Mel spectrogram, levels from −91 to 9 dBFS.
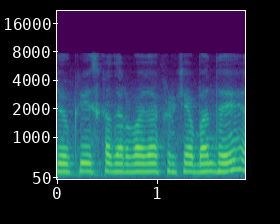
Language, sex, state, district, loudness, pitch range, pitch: Hindi, female, Chhattisgarh, Bilaspur, -14 LUFS, 190-195 Hz, 190 Hz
